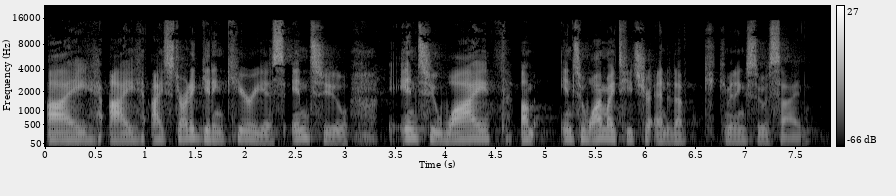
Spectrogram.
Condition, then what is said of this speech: Stuttering. And I've still got a stutter that I'll probably have for the rest of my life.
